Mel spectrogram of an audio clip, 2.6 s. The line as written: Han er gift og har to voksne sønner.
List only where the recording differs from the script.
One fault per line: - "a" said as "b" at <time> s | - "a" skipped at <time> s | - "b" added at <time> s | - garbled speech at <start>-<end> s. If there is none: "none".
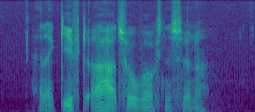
none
